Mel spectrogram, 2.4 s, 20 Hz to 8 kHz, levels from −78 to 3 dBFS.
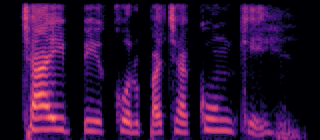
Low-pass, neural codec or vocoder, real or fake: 7.2 kHz; codec, 16 kHz, 2 kbps, FunCodec, trained on Chinese and English, 25 frames a second; fake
